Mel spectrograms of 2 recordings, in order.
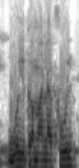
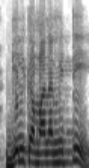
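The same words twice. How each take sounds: First: گل said as gul, rounded u vowel; teacher says گل as gul, meaning flower; gul with pesh. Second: گل said as gil, short i vowel; teacher says گل as gil, meaning soil; gil with zer. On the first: Teacher drilling students: گل pronounced gul with pesh. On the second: Teacher drilling students: گل pronounced gil with zer. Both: Shown as a demonstration. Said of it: "زبر زیر پیش کا".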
